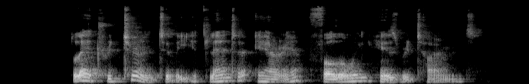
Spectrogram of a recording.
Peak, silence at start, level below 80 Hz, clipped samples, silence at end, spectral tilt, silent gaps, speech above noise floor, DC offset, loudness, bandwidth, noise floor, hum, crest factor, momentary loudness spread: -4 dBFS; 0.7 s; -66 dBFS; under 0.1%; 0.55 s; -6 dB/octave; none; 67 dB; under 0.1%; -21 LUFS; 16 kHz; -88 dBFS; none; 18 dB; 11 LU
